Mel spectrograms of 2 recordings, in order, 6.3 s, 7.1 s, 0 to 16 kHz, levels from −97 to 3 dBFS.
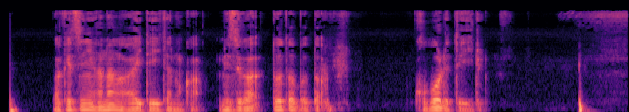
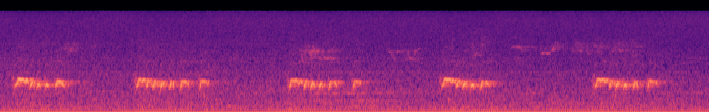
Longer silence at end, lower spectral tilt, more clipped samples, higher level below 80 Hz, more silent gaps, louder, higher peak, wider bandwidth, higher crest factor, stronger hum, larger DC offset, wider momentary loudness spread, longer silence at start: about the same, 0 s vs 0 s; about the same, -5.5 dB/octave vs -4.5 dB/octave; neither; first, -34 dBFS vs -40 dBFS; neither; about the same, -25 LUFS vs -25 LUFS; first, -4 dBFS vs -10 dBFS; about the same, 11.5 kHz vs 11 kHz; first, 22 dB vs 16 dB; neither; second, under 0.1% vs 2%; about the same, 14 LU vs 16 LU; about the same, 0.1 s vs 0 s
